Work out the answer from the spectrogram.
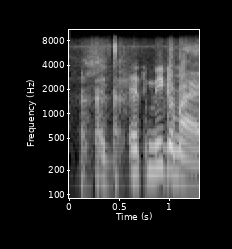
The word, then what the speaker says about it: Niedermeyer: Edie is it night or me tweeter Mayer meteor Mayer yeah so it rhymes with tweet tweet or Meyer is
